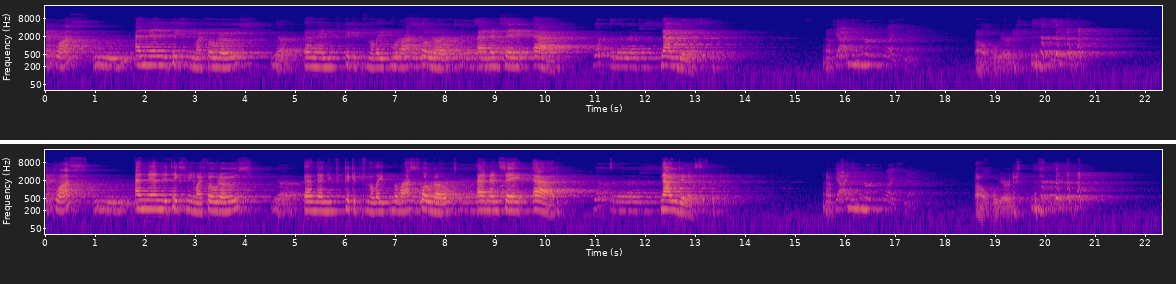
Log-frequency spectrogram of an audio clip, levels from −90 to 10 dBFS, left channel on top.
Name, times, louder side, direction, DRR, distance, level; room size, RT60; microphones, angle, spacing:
voice 1, 0.0-0.7 1.8-4.1 5.2-8.1 8.6-10.3 12.3-12.9 15.6-15.7 16.1-16.4 18.6-19.5 19.8-19.9, right 6 dB, 80° right, 8 dB, 0.4 m, -31 dB
voice 2, 0.9-1.7 4.5-5.2 6.8-9.4 10.9-13.0 13.3-13.6 15.7-15.8 19.7-20.2, left 2 dB, 50° left, -9 dB, 1.0 m, -43 dB
voice 3, 15.8-17.4 18.7-18.9 20.2-20.9, right 2 dB, 20° right, 3 dB, 0.5 m, -43 dB
10.0 x 7.1 x 3.0 m, 2.8 s
head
